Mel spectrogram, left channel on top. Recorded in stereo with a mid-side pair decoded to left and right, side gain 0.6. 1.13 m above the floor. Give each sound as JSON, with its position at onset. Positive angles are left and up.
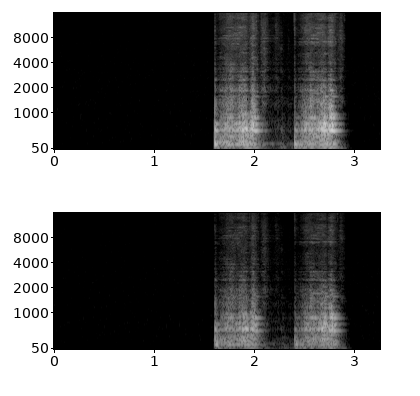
{"t": 1.6, "sound": "writing", "azimuth_deg": 55, "distance_m": 0.6}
